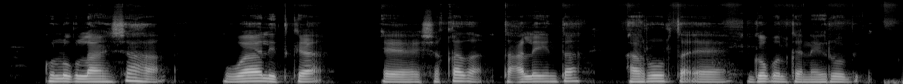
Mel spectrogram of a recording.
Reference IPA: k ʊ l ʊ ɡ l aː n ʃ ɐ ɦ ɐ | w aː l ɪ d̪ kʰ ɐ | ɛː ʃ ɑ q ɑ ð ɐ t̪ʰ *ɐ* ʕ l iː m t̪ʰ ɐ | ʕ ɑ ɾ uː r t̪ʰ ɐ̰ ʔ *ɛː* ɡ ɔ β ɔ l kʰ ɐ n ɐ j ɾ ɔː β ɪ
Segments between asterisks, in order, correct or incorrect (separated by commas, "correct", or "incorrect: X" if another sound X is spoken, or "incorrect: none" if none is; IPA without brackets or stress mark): incorrect: ɑ, correct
